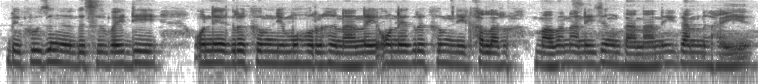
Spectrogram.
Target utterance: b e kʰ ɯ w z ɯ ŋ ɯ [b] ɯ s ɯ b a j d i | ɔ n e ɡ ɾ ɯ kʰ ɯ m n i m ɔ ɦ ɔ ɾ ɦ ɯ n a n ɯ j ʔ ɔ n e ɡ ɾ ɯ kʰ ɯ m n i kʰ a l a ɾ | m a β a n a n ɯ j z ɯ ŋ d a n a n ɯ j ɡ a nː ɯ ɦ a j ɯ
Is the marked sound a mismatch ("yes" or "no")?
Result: yes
